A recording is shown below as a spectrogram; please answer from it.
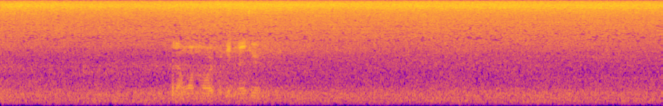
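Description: Loud, steady rushing of water pouring over a dam fills the whole stretch as a constant broadband roar, with someone speaking briefly over it.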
